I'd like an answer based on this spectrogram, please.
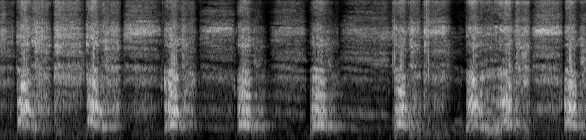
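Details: Gurbasar, an Azerbaijani shepherd dog, barking loudly and steadily, about eight deep, rough barks, each a short burst roughly every three-quarters of a second.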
